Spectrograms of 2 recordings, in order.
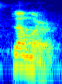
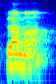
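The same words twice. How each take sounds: First: The final r sound is pronounced. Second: The final r sound is dropped. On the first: "in American, it's plumber. So American roll their, their tongue" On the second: "in British, it's plumber"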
